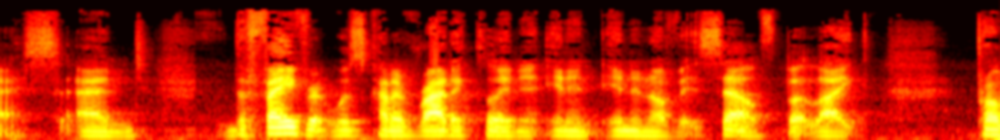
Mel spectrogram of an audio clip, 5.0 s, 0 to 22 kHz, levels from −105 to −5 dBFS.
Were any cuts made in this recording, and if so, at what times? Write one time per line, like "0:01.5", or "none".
0:01.0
